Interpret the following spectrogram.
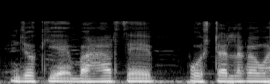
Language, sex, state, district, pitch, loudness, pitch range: Hindi, male, Jharkhand, Deoghar, 130 Hz, -13 LUFS, 120-135 Hz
